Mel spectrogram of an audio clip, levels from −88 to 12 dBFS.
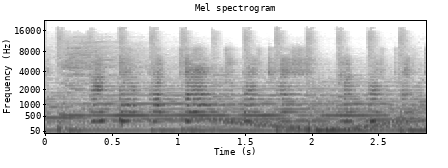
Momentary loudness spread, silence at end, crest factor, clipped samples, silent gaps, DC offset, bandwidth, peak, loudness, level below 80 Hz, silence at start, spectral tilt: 3 LU; 0 s; 16 dB; under 0.1%; none; under 0.1%; 18 kHz; -4 dBFS; -21 LUFS; -28 dBFS; 0 s; -5.5 dB/octave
